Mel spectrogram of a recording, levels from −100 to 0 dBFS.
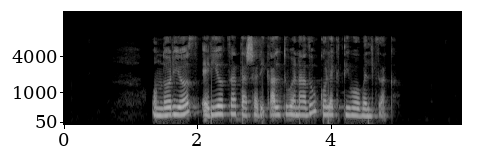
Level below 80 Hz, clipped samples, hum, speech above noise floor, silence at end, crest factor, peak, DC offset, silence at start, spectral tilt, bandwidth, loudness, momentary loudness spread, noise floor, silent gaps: -78 dBFS; under 0.1%; none; over 50 dB; 1.15 s; 16 dB; -26 dBFS; under 0.1%; 1.3 s; -4.5 dB/octave; 7.6 kHz; -40 LUFS; 6 LU; under -90 dBFS; none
